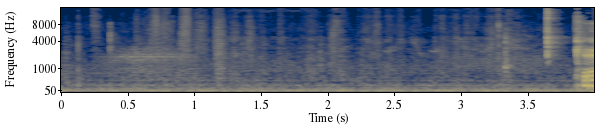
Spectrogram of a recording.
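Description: Faint scratchy rubbing of a flat paintbrush smoothing wet paint across a paper journal page, with a few faint light ticks over a low steady hum.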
